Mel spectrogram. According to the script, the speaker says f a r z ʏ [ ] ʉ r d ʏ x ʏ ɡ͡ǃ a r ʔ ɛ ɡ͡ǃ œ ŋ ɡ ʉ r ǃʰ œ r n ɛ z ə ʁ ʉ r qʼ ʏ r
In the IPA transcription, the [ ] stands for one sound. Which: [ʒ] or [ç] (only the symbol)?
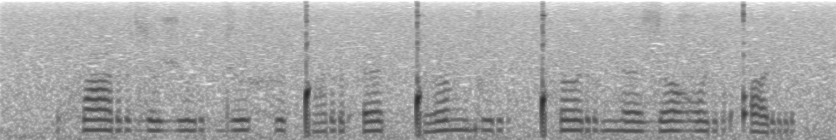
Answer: ʒ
